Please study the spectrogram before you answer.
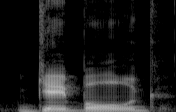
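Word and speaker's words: Gáe Bolg: I I mean I I have always heard the Japanese pronunciation gay bolg what did they say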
